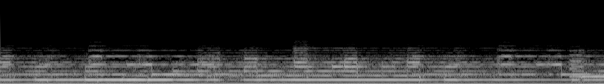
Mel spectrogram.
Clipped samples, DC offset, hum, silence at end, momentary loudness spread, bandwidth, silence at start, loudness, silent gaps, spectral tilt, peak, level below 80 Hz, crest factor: under 0.1%; 3%; none; 0 s; 7 LU; 2.5 kHz; 0 s; -25 LUFS; none; -14 dB/octave; -12 dBFS; -50 dBFS; 12 dB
